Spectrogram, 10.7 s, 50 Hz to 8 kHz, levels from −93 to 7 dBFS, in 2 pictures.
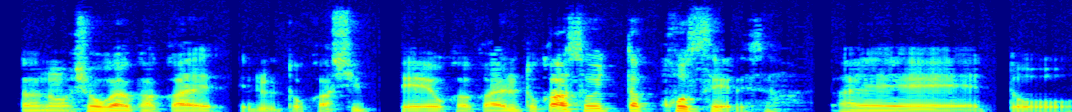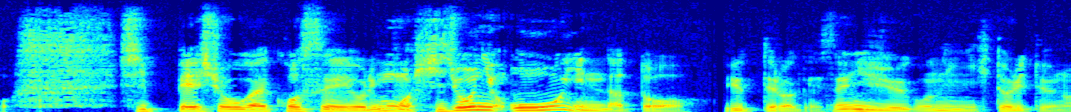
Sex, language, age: male, Japanese, 30-49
